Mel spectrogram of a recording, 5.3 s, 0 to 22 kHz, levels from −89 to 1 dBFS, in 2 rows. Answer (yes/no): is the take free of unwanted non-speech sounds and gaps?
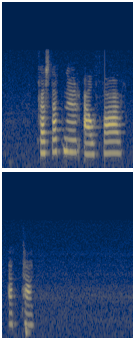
yes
